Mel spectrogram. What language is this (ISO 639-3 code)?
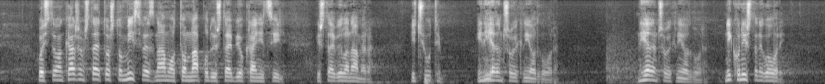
srp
